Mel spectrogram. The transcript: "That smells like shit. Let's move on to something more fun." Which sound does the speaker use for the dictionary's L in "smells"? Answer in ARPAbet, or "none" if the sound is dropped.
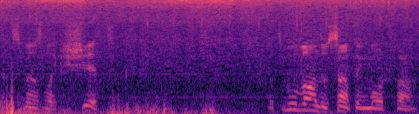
L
